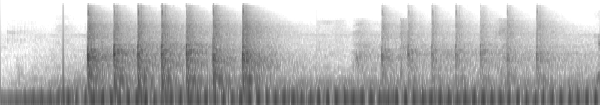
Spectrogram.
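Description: Rapid knocking on a door with a fist, in two flurries of about a second each, over a steady low hum.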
